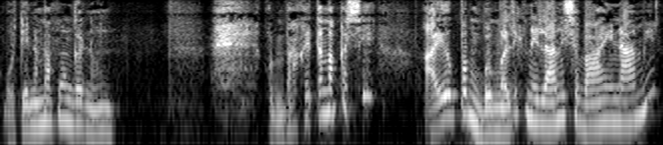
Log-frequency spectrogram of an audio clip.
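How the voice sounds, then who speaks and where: A woman's voice: fairly low pitch, big pitch swings, moderate pace, slightly rough, no echo. An actress playing an exasperated but caring older mother and grandmother in a Filipino radio drama. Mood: concerned.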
